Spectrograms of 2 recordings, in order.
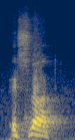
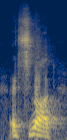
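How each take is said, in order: No difference in how they are said.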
